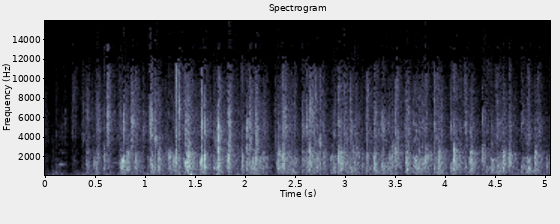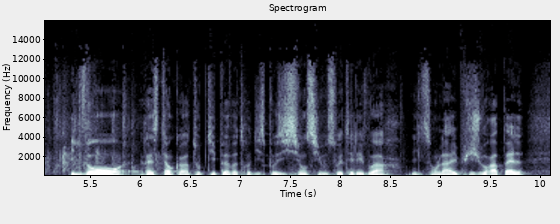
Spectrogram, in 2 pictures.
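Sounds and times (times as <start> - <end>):
audience applause: 0.4 - 5.9
speech: 5.3 - 10.0.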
